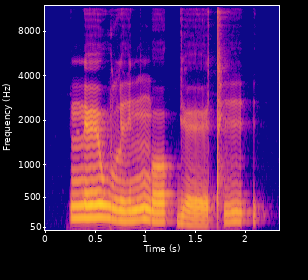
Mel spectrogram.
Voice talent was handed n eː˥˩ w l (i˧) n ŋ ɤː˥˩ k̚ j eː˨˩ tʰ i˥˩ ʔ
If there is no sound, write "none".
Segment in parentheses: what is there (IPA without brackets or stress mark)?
i˦˥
